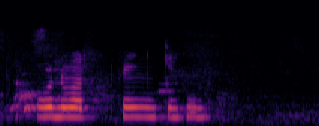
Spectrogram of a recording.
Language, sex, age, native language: Icelandic, male, 10, Icelandic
